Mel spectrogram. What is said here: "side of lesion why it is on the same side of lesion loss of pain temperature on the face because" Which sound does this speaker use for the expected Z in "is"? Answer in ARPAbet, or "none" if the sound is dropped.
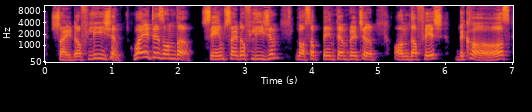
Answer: Z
